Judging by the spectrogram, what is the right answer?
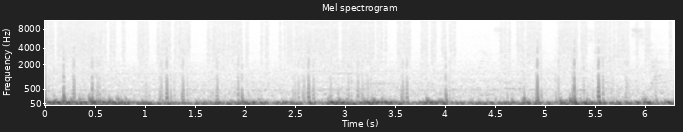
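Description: Underground airport people-mover train running through its tunnel, heard from inside the car: a loud, steady low rumble with irregular knocks and clacks several times a second.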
